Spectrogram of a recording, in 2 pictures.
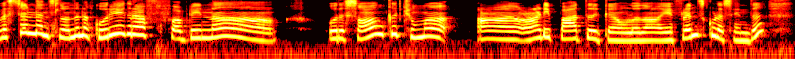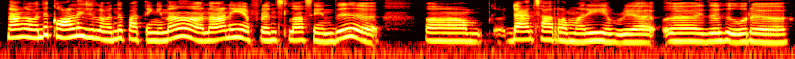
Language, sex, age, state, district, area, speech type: Tamil, female, 45-60, Tamil Nadu, Cuddalore, urban, spontaneous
